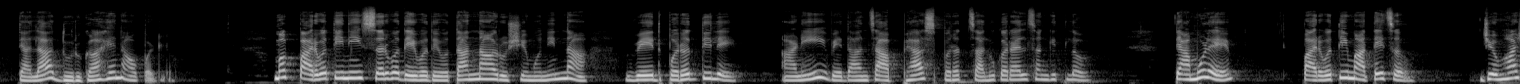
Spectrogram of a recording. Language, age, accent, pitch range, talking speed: Marathi, 30-49, native, 195-250 Hz, 95 wpm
